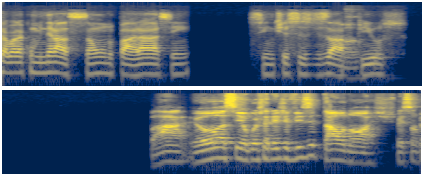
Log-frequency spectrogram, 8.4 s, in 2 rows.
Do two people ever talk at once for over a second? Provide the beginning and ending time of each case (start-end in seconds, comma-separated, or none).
none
